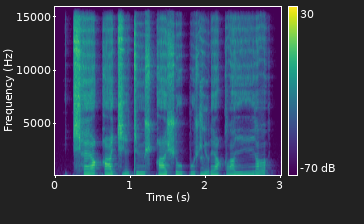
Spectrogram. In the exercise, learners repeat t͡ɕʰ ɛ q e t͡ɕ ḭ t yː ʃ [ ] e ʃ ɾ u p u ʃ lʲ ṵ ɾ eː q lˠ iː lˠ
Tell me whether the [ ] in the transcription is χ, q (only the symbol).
q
